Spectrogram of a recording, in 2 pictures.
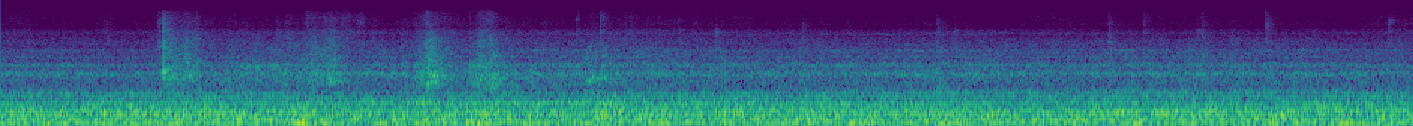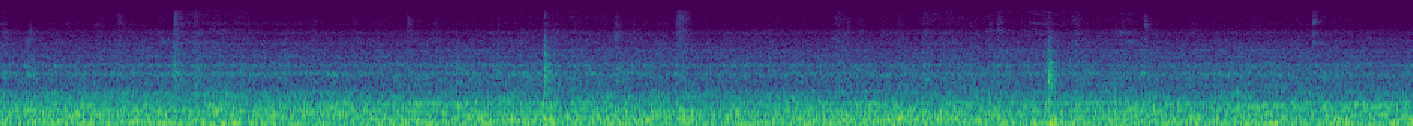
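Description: Electric passenger train running at speed, heard from inside: a steady rumble of wheels on rail with a scattering of sharp clicks, several in the first few seconds.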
